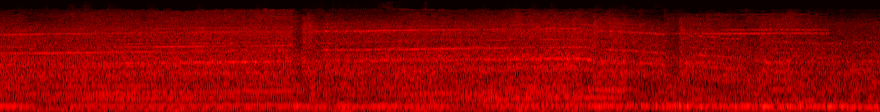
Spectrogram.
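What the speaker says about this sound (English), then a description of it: "Couple Ferraris here getting after it." Ferrari GTE race cars battle closely at Sebring with a steady high-revving engine whine, pitch dropping at gear shifts and climbing again, fairly faint.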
